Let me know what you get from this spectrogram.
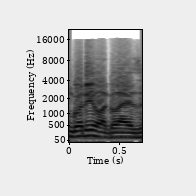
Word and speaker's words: Gorilla Glass: É o Golira Glass. Então, Gorilla Glass é o seguinte, ele foi a primeira. Vou lembrar disso pra sempre, cara. Eu falei certo agora.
